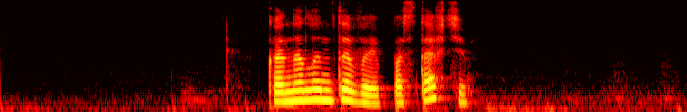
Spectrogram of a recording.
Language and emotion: Russian, neutral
